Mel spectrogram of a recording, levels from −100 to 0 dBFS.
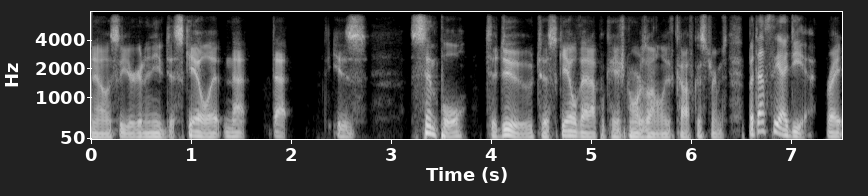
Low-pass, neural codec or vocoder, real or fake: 7.2 kHz; none; real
